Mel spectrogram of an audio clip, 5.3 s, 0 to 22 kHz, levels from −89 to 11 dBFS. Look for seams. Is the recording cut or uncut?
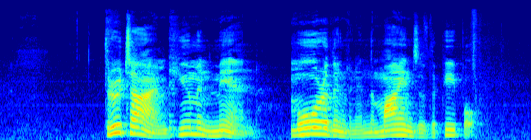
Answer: cut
